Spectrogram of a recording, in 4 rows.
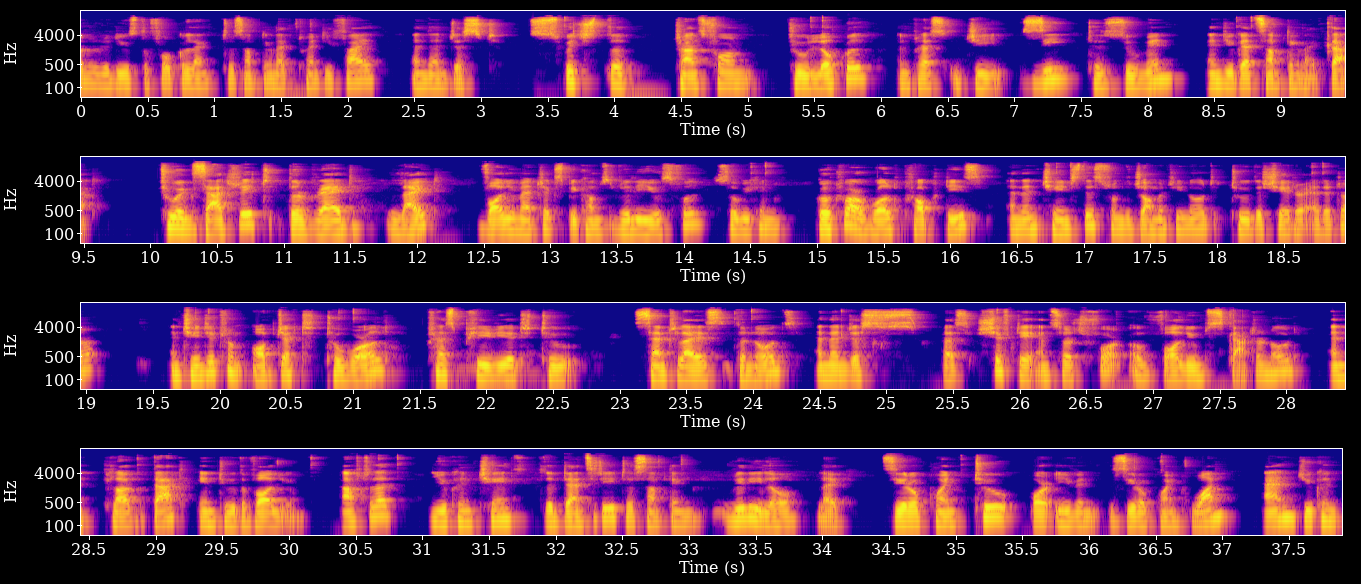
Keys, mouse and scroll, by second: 3.7-6.2 drag, 7.1 g, 9.9 click, 10.0-10.8 scroll up 2, 14.6 click, 17.0-19.1 drag, 20.0-21.3 drag, 21.5 scroll down 1, 21.6 KP_Decimal, 22.8-23.8 scroll down 4, 23.2 middle click, 23.9 click, 24.9 shift+middle click, 25.2 shift+a, 29.2-30.3 drag, 30.8-33.1 drag, 35.2-36.9 drag.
